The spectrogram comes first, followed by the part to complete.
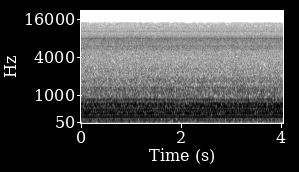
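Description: Steady electric hum made of several held tones: the potter's wheel motor running while the wheel spins.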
